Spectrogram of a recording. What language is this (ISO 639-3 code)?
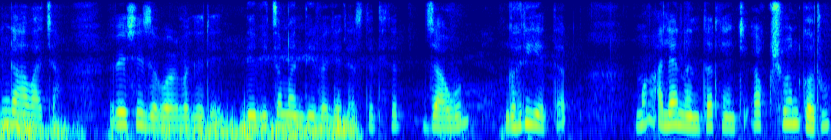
mar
